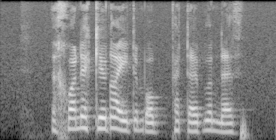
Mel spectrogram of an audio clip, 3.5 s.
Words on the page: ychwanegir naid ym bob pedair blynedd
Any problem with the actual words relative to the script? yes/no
no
